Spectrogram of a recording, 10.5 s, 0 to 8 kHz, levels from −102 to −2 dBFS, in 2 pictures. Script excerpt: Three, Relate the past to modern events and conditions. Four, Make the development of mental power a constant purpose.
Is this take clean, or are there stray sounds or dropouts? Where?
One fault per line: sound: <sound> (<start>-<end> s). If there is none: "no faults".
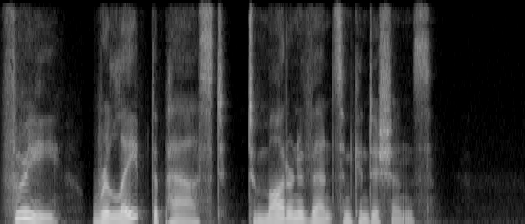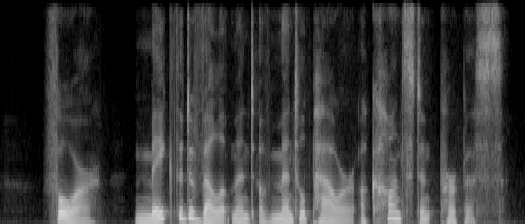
no faults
